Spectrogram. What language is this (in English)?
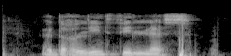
Kabyle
